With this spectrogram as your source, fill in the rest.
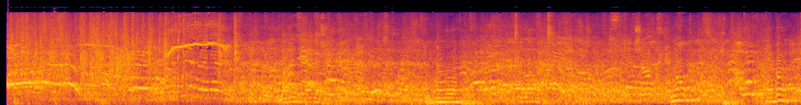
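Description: A man raps loudly into a microphone over a loudspeaker.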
